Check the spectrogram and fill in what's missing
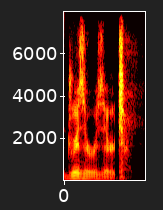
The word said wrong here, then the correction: Drizzt: Drizzt. Yeah, Drizzt.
